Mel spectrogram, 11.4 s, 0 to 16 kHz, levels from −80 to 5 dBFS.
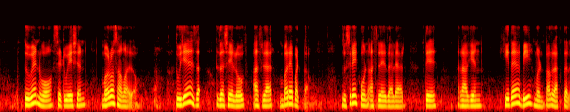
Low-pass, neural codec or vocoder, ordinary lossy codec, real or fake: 7.2 kHz; codec, 16 kHz, 4.8 kbps, FACodec; none; fake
